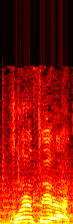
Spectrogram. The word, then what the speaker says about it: Quinnipiac: Those players have some experience, and it's pronounced Quinnipiac, everybody.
